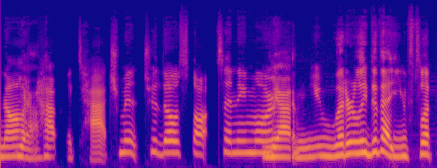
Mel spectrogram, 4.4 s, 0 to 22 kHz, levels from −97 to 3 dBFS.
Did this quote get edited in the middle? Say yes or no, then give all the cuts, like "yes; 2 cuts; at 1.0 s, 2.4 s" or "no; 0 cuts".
yes; 1 cut; at 2.7 s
